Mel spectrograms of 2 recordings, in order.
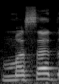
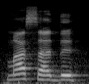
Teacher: دال حروف قلقلہ میں سے ہے، قلقلہ کر کے پڑھیں گے، مسد غلط ہے، صحیح یہ ہے مسد۔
